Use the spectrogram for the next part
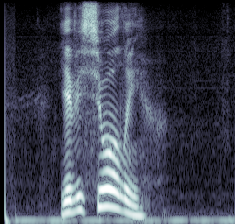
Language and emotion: Russian, positive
